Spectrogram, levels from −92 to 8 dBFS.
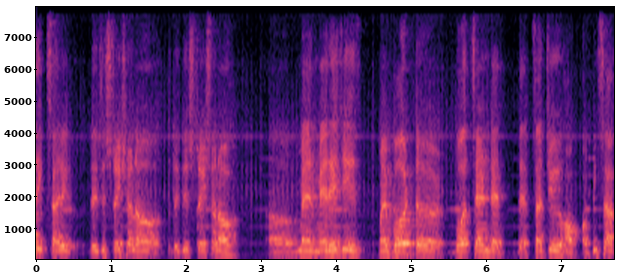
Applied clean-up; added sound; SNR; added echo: neural mask model RNNoise.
